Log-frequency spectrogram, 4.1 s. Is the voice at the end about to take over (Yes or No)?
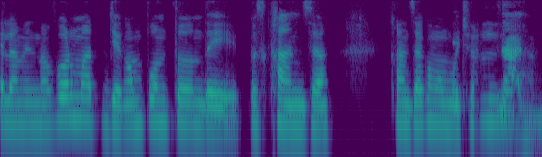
Yes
